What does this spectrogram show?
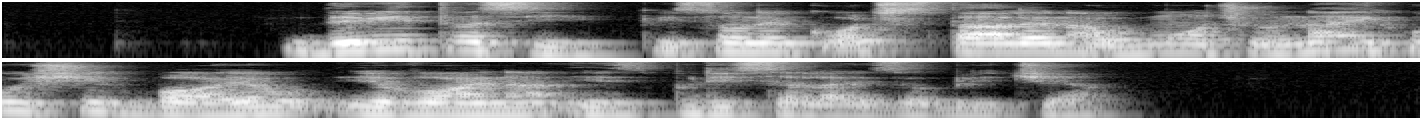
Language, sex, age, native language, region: Slovenian, male, 30-49, Slovenian, Central Slovenia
